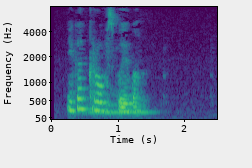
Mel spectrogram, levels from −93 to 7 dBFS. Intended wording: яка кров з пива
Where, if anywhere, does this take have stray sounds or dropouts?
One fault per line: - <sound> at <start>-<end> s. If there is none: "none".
none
